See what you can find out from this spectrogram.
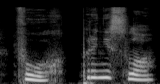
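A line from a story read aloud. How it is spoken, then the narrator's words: Breathed out. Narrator (Russian): Выдохнула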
